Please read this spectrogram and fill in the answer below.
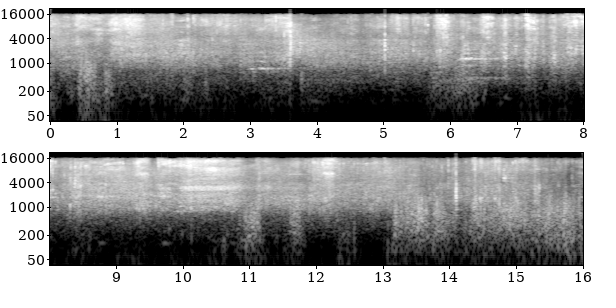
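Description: Hockey skates scraping and carving on ice, with wind rushing over the body-worn camera's microphone and scattered sharp clacks of sticks and puck.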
